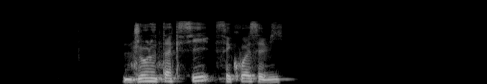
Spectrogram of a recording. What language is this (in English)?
French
